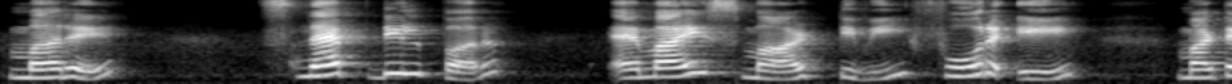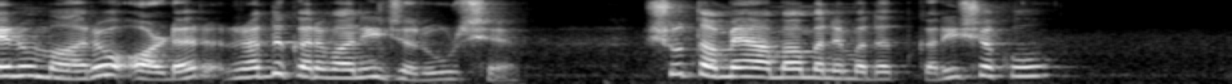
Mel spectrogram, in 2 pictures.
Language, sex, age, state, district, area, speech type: Gujarati, female, 30-45, Gujarat, Anand, urban, read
